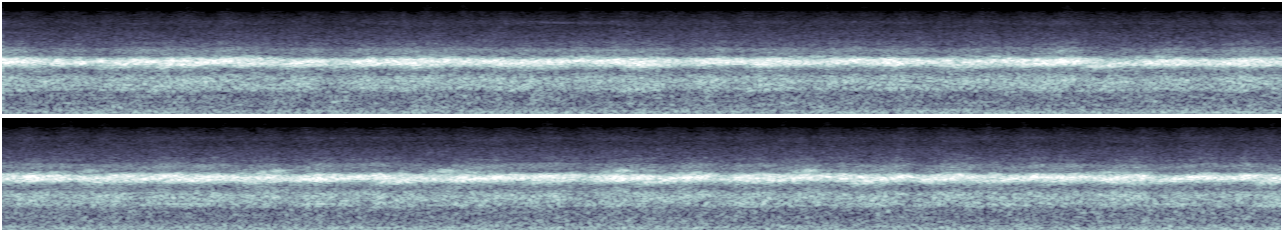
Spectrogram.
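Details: Nighttime sound bath of plentiful frogs after two wet years running: a thick, uninterrupted chorus of shrill trills holding one steady pitch, layered over softer, lower overlapping croaks.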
